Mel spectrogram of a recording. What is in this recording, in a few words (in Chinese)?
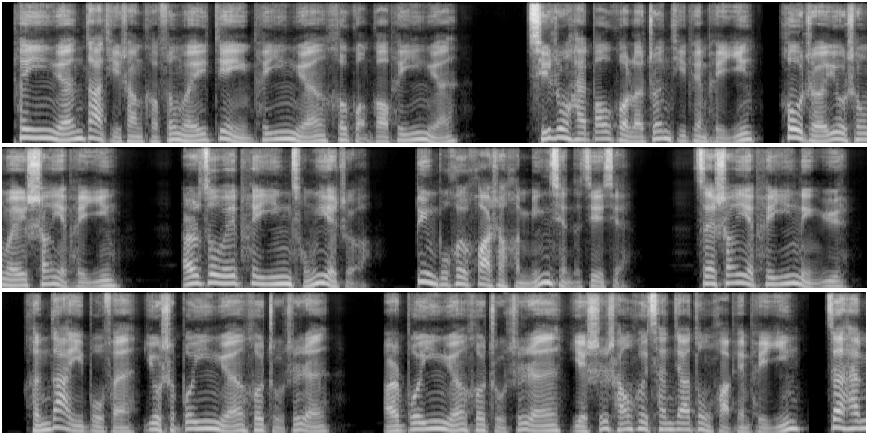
样本普通话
